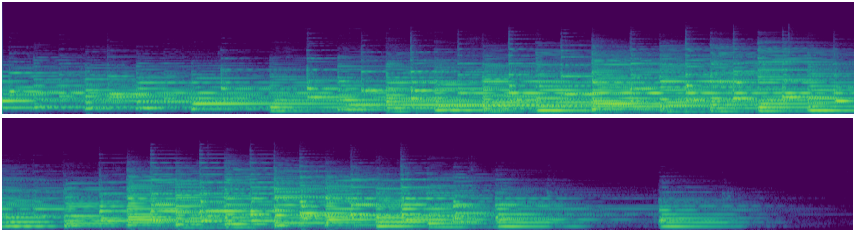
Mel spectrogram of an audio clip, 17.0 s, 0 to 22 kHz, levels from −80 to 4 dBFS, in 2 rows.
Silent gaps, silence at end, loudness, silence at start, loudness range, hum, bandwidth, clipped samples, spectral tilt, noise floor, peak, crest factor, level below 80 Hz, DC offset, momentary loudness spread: none; 1.1 s; -14 LUFS; 0 s; 6 LU; none; 6.8 kHz; under 0.1%; -9.5 dB/octave; -63 dBFS; -2 dBFS; 14 dB; -58 dBFS; under 0.1%; 8 LU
